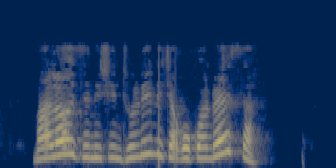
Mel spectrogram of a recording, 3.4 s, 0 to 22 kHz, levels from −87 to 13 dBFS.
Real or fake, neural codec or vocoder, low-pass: real; none; 7.2 kHz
